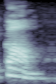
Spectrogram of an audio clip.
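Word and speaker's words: calm: Third rule कि जब किसी भी वर्ड में के डी एम एफ से पहले, किसी भी वर्ड में के डी एम एफ से पहले एल आ जाए तो फिर वो ये एल प्रोनाउंस नहीं किया जाएगा।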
